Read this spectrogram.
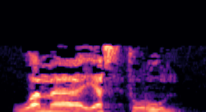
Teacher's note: وأحيانا نجد من يخطئ في التلاوة فيجعل الطاء تاء لتجانسهما في المخرج ولمجاورتها السين، فتسمع أحيانا من يخطئ ويقول وما يسترون، ولا شك أن المعنى يتغير عند نطق الحرف بحرف غيره كما سمعنا.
